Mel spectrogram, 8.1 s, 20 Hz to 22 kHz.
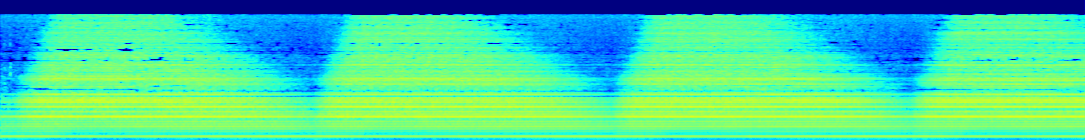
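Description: Sawtooth tone from a Buchla 258V oscillator, held on one steady low pitch, played through the A section of a Buchla 291e triple morphing filter whose frequency is swept by a 281e function generator. The tone brightens and darkens in smooth swells about every two seconds as the filter opens and closes.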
